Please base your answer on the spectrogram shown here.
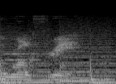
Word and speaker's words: WWW: It's supposed to be pronounced the World 3.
